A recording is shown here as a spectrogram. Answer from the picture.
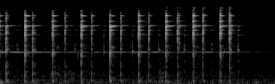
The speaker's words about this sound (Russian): Ты что, никогда на ложках не играла? Нет. Да ты что? А на склянках? Смотри, как здорово получается.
